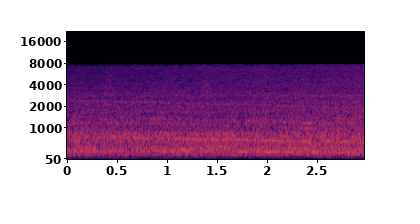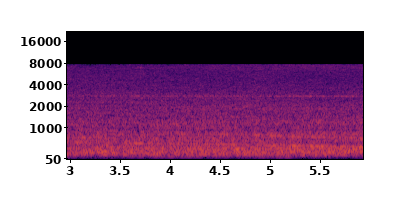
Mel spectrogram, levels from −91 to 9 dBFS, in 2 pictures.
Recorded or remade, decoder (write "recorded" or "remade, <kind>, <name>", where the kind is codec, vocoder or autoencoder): recorded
